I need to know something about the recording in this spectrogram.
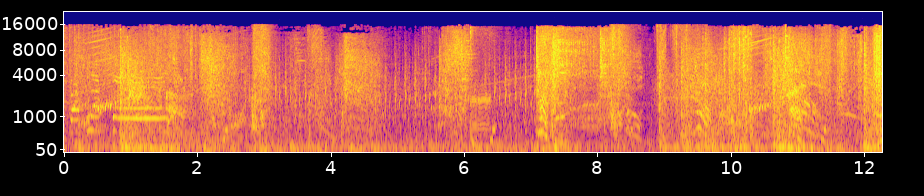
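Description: Gunshots fire in short bursts.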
